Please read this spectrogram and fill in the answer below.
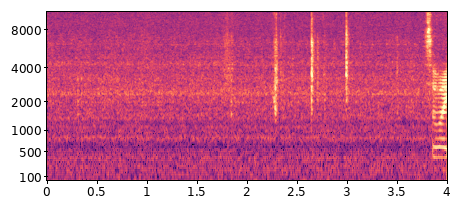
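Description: Steady low rumble inside a car's cabin, with two faint clicks a little past halfway; a voice starts right at the end.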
